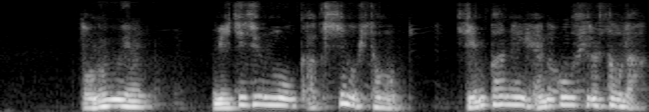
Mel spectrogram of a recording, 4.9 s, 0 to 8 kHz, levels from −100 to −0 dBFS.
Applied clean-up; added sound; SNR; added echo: neural mask model DeepFilterNet 3.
